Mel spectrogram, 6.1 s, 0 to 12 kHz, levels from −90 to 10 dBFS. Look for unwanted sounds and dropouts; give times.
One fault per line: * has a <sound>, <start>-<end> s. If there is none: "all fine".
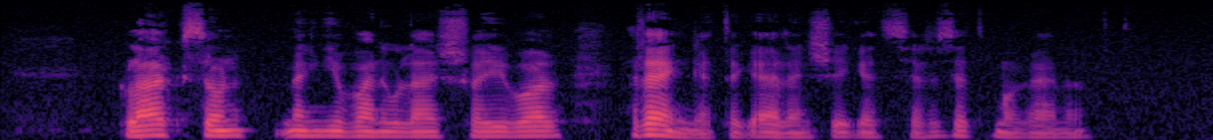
all fine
